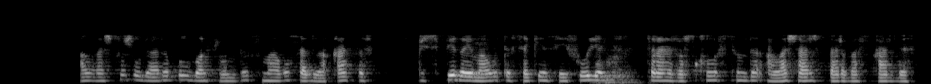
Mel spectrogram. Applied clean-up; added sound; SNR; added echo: neural mask model DeepFilterNet 3.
